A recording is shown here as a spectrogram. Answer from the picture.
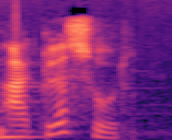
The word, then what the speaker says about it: Clojure: Se escribe, se clojure, ¿no? Pero no se pronuncia así. – Sería más ah, mm. a closure.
